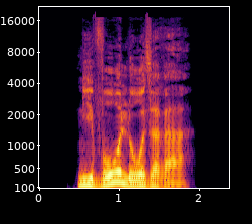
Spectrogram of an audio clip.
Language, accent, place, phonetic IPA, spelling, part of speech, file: German, Germany, Berlin, [niˈvoːloːzəʁɐ], niveauloserer, adjective, De-niveauloserer.ogg
- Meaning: inflection of niveaulos: 1. strong/mixed nominative masculine singular comparative degree 2. strong genitive/dative feminine singular comparative degree 3. strong genitive plural comparative degree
